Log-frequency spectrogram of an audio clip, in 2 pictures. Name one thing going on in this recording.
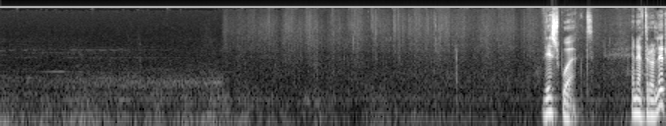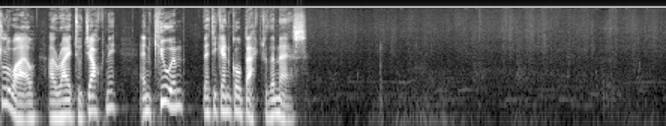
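Horses' hooves thud as they gallop over soft grass.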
